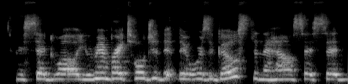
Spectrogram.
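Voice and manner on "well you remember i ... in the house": ordinary talk, nothing marked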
